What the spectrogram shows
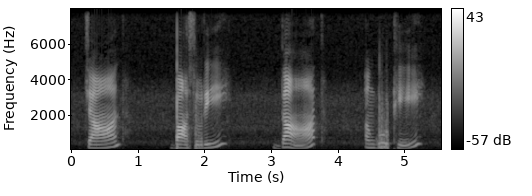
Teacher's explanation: ये देख रहे हैं ना आप, आ के ऊपर एक आधा चंद्रमा की आकृति बनी हुई है और उसके अंदर एक बिंदी लगी हुई है, तो इसे बच्चों अनुनासिक या हम चंद्र बिंदु कहते हैं। इसे बोलते हुए नाक और मुंह दोनों से ध्वनि निकलती है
